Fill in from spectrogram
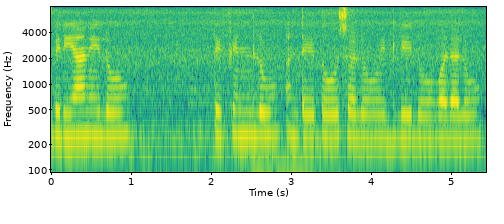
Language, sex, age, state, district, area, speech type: Telugu, female, 18-30, Telangana, Adilabad, urban, spontaneous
